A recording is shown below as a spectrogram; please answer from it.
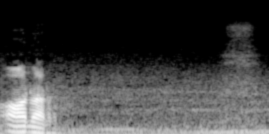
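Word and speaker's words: honour: তারপর হচ্ছে এখানে এইচ এর উচ্চারণ না আসে, এখানে হবে অনার।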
